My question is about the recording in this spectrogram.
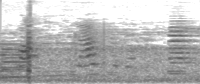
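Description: Background music ends about a quarter second in. Busy street ambience follows: traffic noise, faint voices, and a short vehicle horn toot near the end.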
